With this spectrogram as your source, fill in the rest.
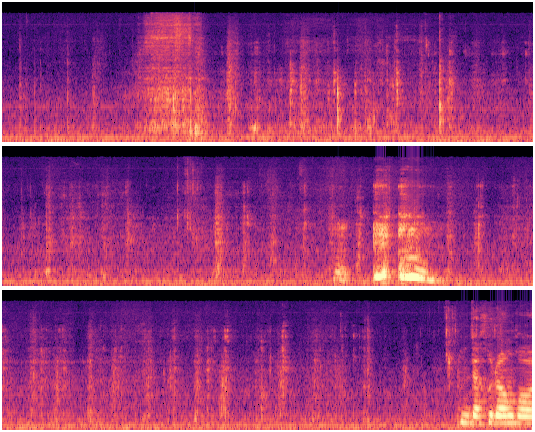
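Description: A young woman chews food noisily, close to a microphone.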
